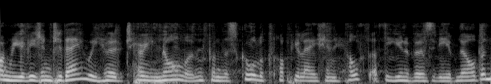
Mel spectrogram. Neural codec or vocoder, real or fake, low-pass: codec, 24 kHz, 3 kbps, HILCodec; fake; 7.2 kHz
